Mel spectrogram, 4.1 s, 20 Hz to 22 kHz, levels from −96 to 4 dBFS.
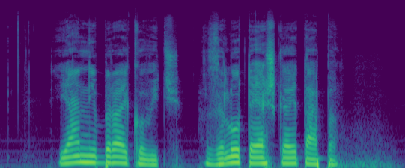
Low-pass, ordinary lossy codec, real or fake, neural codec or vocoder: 19.8 kHz; none; real; none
